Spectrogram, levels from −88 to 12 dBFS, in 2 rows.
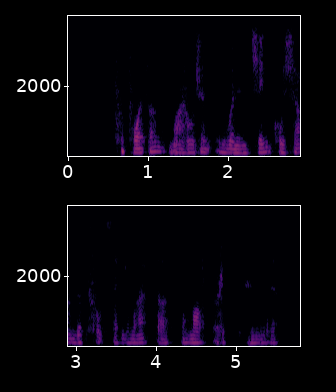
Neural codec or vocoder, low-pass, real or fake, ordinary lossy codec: codec, 16 kHz, 1.1 kbps, Voila-Tokenizer; 3.6 kHz; fake; Opus, 64 kbps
